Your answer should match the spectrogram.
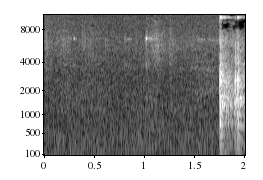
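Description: A single sharp clink with a brief high ring near the end, as a small glass prep bowl knocks against the earthenware mortar, after a faint tick about a second in.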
